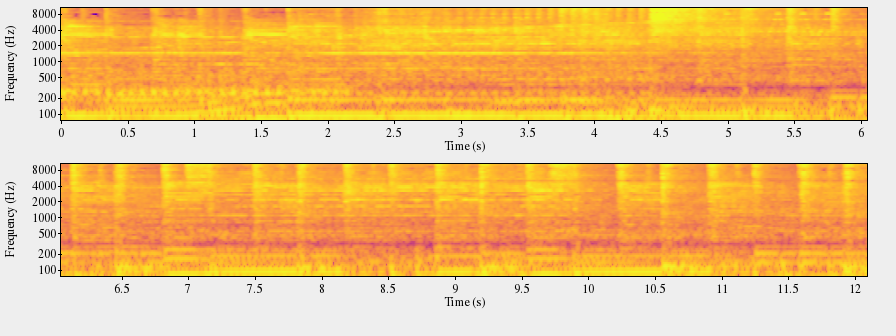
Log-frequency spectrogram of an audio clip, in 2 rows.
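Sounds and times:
electric bass guitar: 0.0s - 12.0s
live band playing loud music: 0.0s - 12.0s.

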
